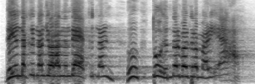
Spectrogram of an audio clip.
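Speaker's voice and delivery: high, loud furious yelling; screaming woman. Retold or imitated. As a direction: scream it in outrage. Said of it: "소리를 지르고 악을 쓰는 거야".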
